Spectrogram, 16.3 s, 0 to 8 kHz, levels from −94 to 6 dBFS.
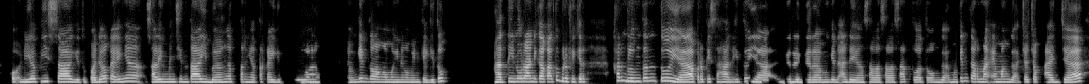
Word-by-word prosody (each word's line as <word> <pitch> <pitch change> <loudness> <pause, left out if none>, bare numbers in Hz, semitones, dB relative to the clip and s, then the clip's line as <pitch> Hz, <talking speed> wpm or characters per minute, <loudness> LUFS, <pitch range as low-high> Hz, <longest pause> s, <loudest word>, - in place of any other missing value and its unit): kok 280 - -3
dia 235 +4 +4
pisah 260 -2 +3
gitu, 220 -2 -3
padahal 230 +5 +2
kayaknya 265 +4 0
saling 240 0 +2
mencintai 245 +1 +3
banget, 225 +3 0
ternyata 230 +1 -6
kayak 220 -2 -2
gitu", - - -21 0.7
nah, 210 - -11
mungkin 260 +6 -2
kalo 240 -2 0
ngomongin-ngomongin 220 -1 -3
kayak 210 0 -4
gitu, 290 +1 +2 0.7
hati 230 +3 +3
nurani 265 -1 +4
Kakak 260 0 +4
tuh 375 - -2
berfikir, 255 -5 +1 0.4
kan 335 -1 0
belum 290 -1 +4
tentu 315 0 0
ya, 240 -4 +6
perpisahan 240 -1 -2
itu 230 +6 -6
ya, 240 -6 +1 0.4
gara-gara 220 -1 -1
mungkin 220 0 -3
ada 225 0 -2
yang 210 -1 +1
salah 210 -1 -3
salah 205 -1 -4
satu 230 0 -5
atau 205 -1 -6
enggak, 210 0 -5
mungkin 300 +8 -5
karena 245 -4 -1
emang 240 0 -1
enggak 200 -4 -5
cocok 225 0 -4
aja 220 +4 +4
235 Hz, 165 wpm, -22 LUFS, 220-255 Hz, 0.7 s, ya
